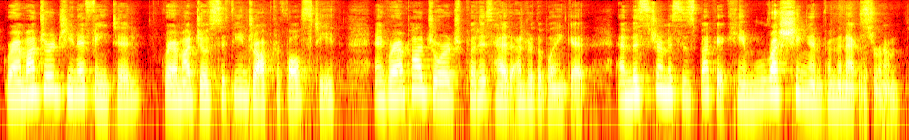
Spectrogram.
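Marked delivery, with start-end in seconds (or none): none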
